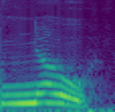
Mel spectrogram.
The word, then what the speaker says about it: know: To know. To know. Ne prononcez pas le K. S'il vous plaît, ne prononcez pas le K. Le K, K devant un N, to know, new, known, to knock. Ok, ces mots-là, pour ces mots-là, le K est silencieux.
